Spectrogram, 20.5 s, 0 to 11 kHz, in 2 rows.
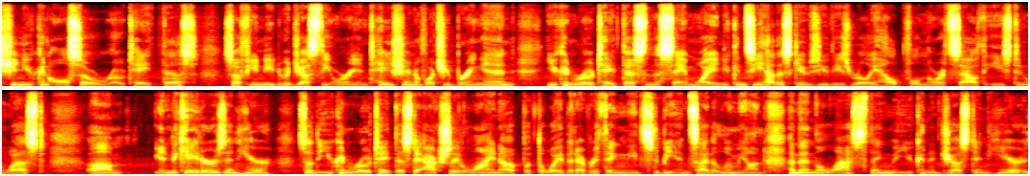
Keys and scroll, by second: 3.8 w.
